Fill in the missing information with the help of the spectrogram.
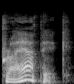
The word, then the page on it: priapic: British English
